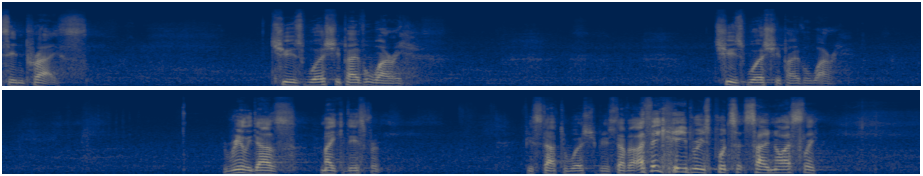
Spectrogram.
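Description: A middle-aged man speaks calmly into a headset microphone, in bursts with pauses.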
